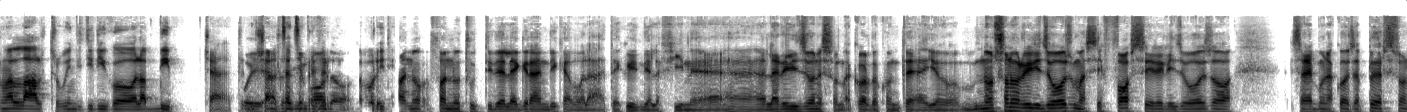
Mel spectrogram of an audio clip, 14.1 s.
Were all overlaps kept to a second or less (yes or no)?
no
